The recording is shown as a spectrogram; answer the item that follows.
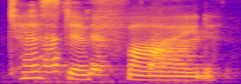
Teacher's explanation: So just a light D sound at the end, which then links into the next word, the. · It's just a sound. It's the D sound. So there's no extra syllable. It's not a vowel and a consonant. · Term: ED ending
